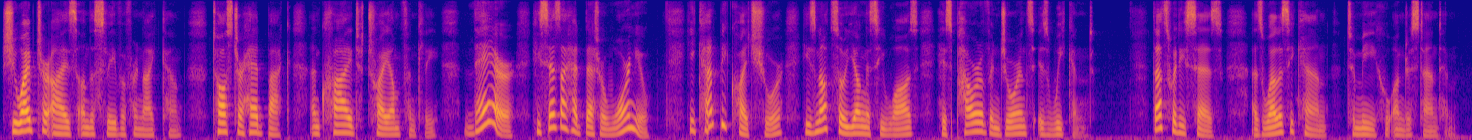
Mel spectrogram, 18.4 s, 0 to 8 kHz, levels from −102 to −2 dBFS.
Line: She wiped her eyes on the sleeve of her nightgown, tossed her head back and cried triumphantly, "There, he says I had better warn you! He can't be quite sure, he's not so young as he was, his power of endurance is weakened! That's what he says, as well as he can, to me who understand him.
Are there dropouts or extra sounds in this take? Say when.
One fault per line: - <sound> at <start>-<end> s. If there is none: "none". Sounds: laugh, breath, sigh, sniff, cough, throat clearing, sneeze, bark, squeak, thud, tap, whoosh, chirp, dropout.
none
